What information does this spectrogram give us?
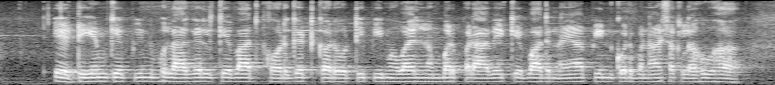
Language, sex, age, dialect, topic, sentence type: Magahi, male, 25-30, Western, banking, question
